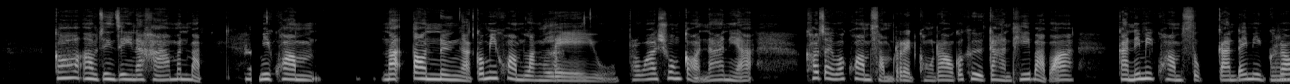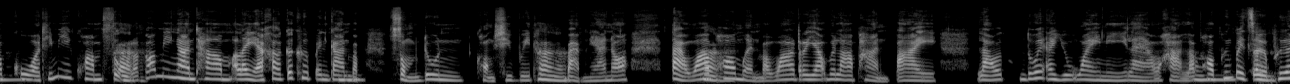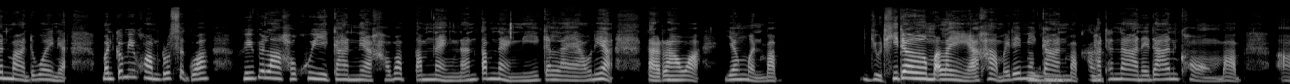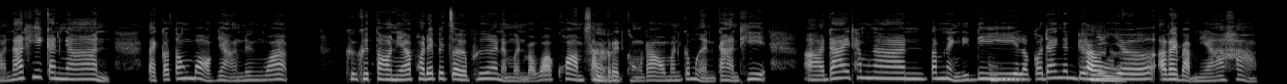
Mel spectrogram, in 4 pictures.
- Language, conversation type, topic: Thai, advice, ควรเริ่มยังไงเมื่อฉันมักเปรียบเทียบความสำเร็จของตัวเองกับคนอื่นแล้วรู้สึกท้อ?
- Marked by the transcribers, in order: none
